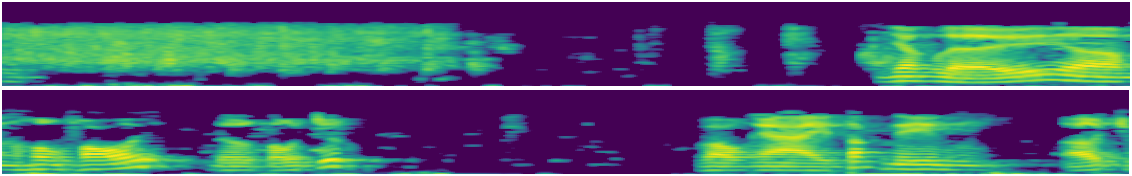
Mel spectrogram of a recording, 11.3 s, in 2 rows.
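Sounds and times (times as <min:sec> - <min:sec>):
audience applause at wedding: 0:00.0 - 0:02.5
speech: 0:04.4 - 0:07.5, 0:09.1 - 0:11.2.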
